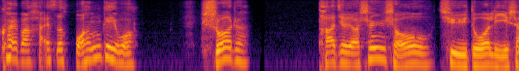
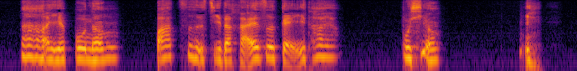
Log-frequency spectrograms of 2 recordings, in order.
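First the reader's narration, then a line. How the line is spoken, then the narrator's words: Wife crying. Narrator (Chinese): 妻子哭道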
